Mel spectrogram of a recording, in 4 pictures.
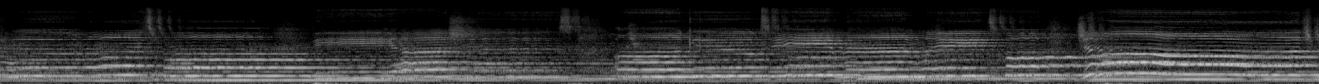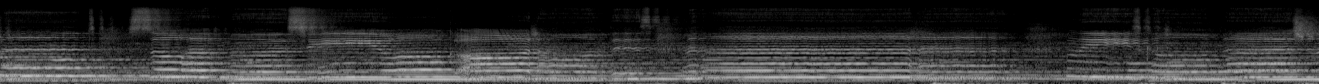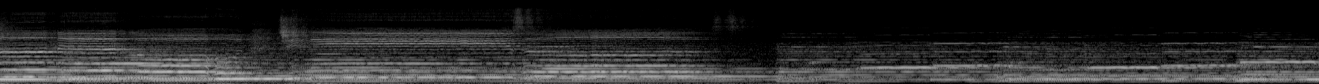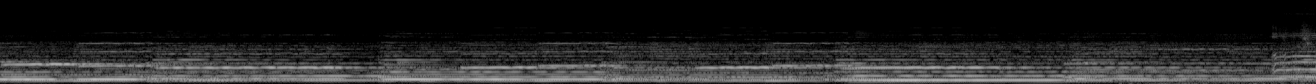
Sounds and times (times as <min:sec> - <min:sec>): Lullaby: 0:00.0 - 0:52.7.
